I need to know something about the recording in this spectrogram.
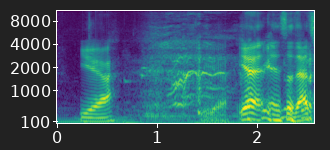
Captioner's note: laughs loudly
